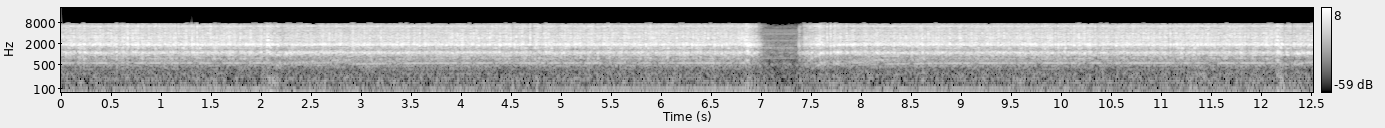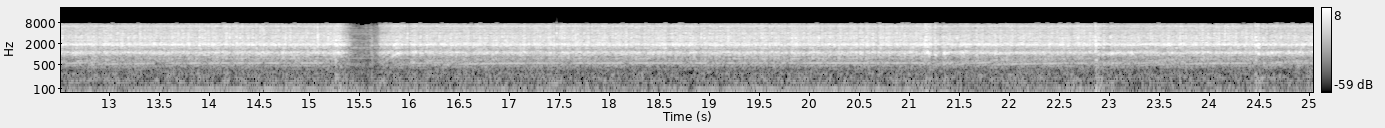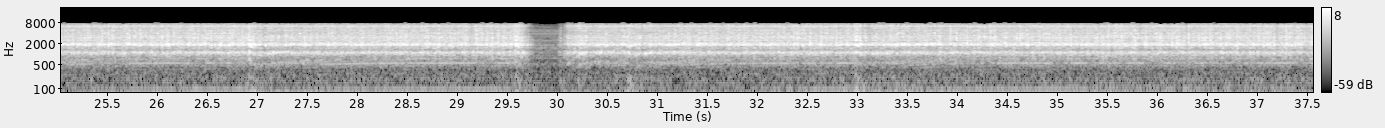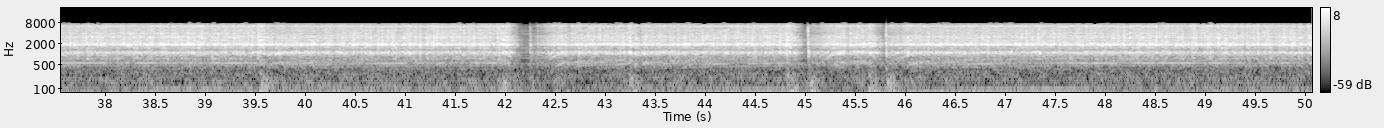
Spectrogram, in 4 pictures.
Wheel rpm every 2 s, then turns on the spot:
200, 170, 200, 160, 140, 200, 170, 180, 140, 200, 190, 170, 170, 180, 170, 130, 180, 180, 200, 200, 180, 130, 160, 120, 200.
none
